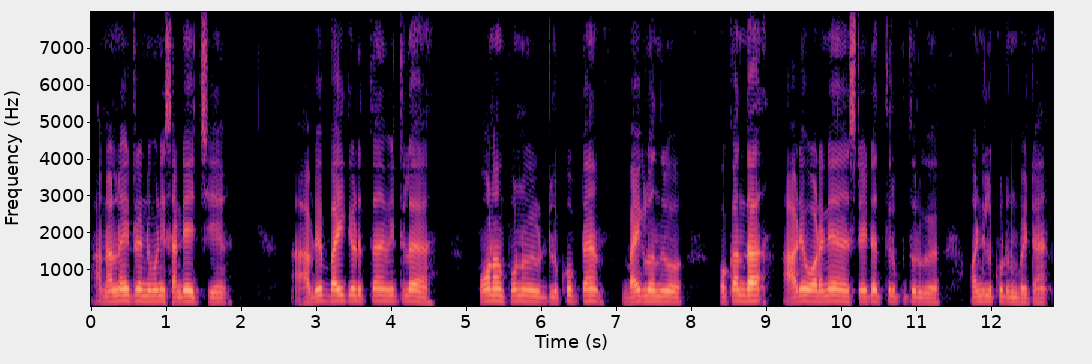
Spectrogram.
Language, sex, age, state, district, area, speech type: Tamil, male, 30-45, Tamil Nadu, Tiruvannamalai, rural, spontaneous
